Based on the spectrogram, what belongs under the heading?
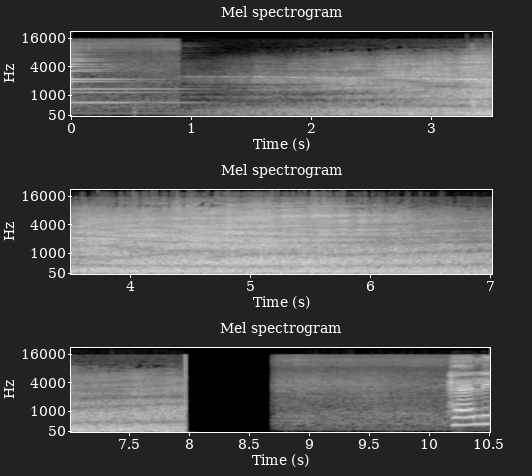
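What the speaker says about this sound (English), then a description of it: "Airplane," An airplane flying past, its engine roar swelling from faint to a loud, broad sustained rumble for several seconds before cutting off abruptly, followed by a short spoken word.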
